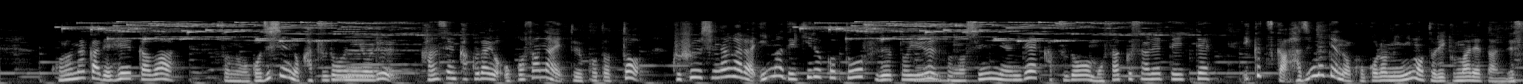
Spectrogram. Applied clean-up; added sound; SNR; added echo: classical method log-MMSE.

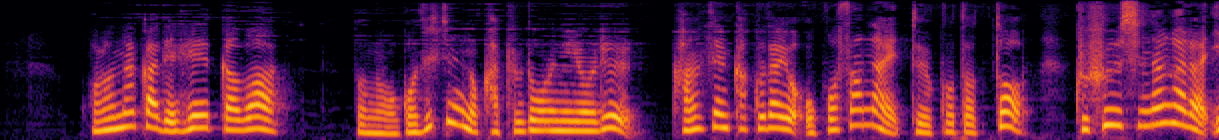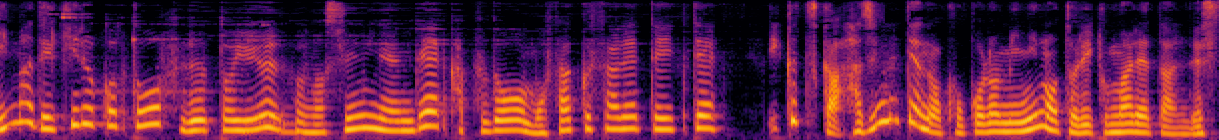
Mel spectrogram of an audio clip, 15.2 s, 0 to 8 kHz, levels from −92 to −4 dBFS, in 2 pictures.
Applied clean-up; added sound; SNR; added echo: neural mask model DeepFilterNet 3.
